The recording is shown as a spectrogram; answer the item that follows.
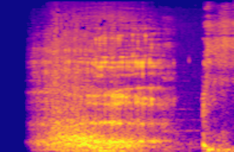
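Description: A long, loud belch from a man in a film soundtrack, starting about a quarter second in and lasting about a second and a half before fading out.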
